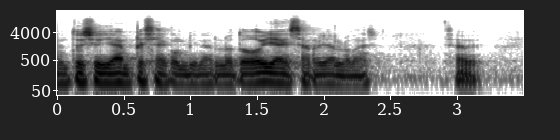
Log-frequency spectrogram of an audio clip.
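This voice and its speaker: In a Chilean accent, a man talks with a very deep, low pitch. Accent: Chilean, noticeable. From Chile, Santiago. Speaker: painter. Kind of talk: interview conversation. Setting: artist's studio. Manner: halting, many fillers.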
